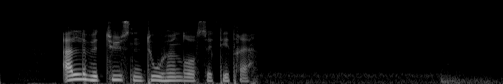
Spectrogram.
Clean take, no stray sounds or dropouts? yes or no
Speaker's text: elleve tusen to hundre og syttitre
yes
